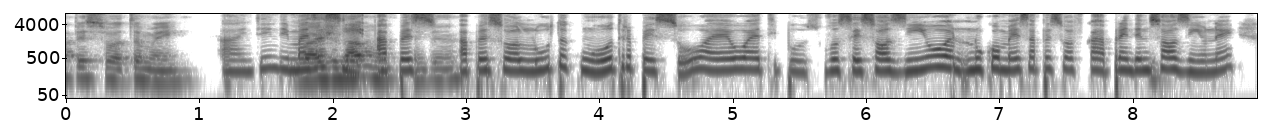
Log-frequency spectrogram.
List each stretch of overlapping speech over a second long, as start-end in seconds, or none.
1.7-3.0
